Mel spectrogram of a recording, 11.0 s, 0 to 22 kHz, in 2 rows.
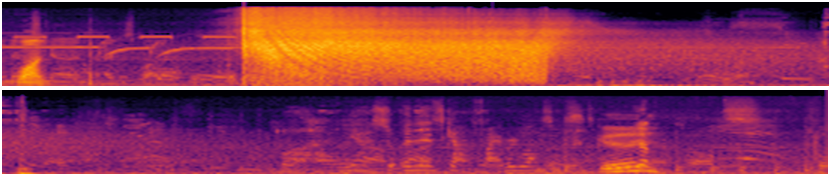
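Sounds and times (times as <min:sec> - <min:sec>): faint electronic beeping: 0:00.0 - 0:02.0
rocket motor roaring: 0:01.6 - 0:06.3.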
